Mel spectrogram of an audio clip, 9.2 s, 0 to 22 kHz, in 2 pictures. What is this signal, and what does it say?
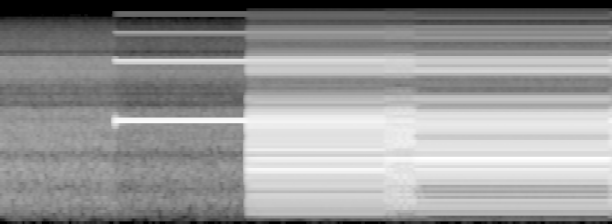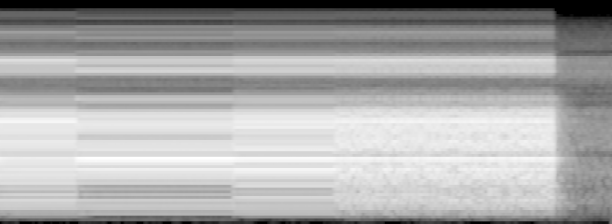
Cassette data (Kansas City type), 1200 baud, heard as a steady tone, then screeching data.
